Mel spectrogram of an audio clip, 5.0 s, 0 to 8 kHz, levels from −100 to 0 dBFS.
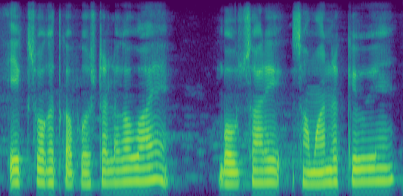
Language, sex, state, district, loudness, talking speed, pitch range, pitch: Hindi, male, Uttar Pradesh, Saharanpur, -18 LUFS, 155 wpm, 140-160 Hz, 145 Hz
